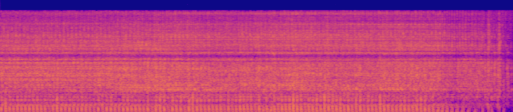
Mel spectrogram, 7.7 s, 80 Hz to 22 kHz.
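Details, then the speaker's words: New single-cylinder mud motor (SPS Longtail) on break-in 10W30 oil, run to empty the carburetor of fuel. Even putter holds steady, then fades and stumbles as the carburetor runs dry; normal running. "all right I'm going to try to fire it up again here I'm going to run all the fuel out of the carburetor"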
